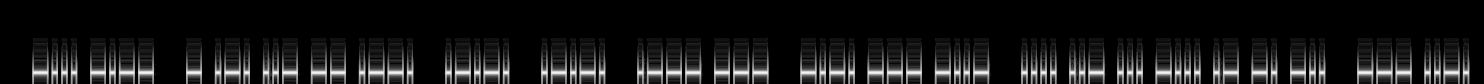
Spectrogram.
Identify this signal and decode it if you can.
Morse code, heard as a keyed tone, about 25 wpm, 550 Hz. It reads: BY TRUMP <AR> <AR> JO COX HUSBAND OF
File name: podcast / News headlines-1x-25x25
